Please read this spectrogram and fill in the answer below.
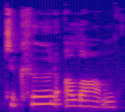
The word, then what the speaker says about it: tikkun olam: And as they said, the Consul General from San Francisco said last week, and I hope I'm pronouncing it correctly, tikkun olam.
